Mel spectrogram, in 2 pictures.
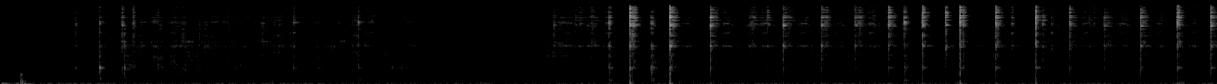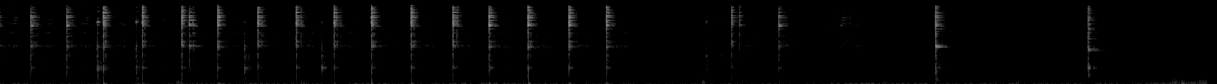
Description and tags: MOVEMisc stirring dry cup. TAS H6
Recorded with a Zoom H6 and Stereo Capsule. stirring a cup with no water in it and using a metal teaspoon.
cup, spoon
